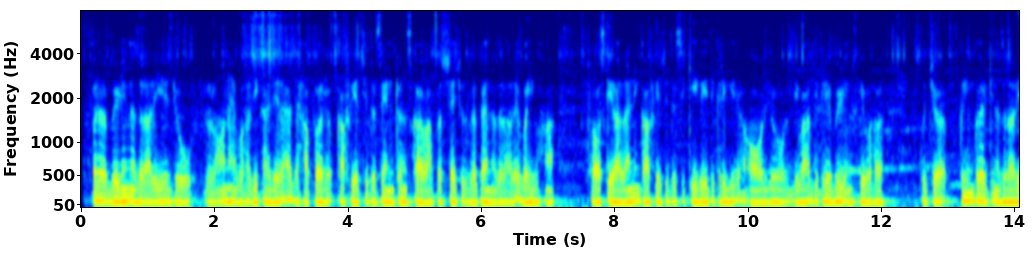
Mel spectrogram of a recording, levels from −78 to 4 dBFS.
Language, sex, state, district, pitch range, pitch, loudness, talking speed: Hindi, male, Bihar, Jahanabad, 95-105 Hz, 95 Hz, -27 LUFS, 210 wpm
